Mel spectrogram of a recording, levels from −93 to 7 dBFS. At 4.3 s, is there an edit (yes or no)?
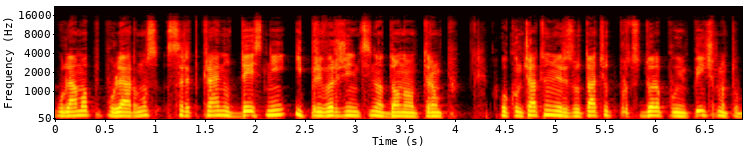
yes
